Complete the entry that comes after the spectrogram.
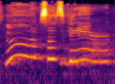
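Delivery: high, slow playful fright; mock scared. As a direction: pretend to be spooked. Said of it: "Wait, why am I scared?".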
